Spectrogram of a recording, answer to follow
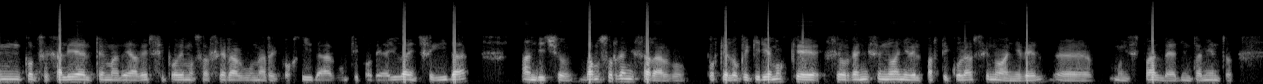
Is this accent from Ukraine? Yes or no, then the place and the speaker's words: yes; Ukraine; Nosotros pensábamos que somos de Ucrania como que somos Que no importamos a nadie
